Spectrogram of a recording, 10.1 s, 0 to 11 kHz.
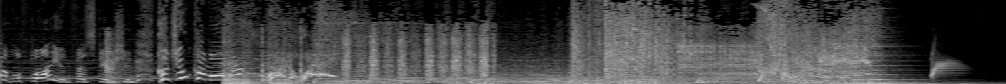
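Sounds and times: background music: 0:00.0 - 0:10.0
cartoon wall smashing and crumbling: 0:05.7 - 0:08.7.

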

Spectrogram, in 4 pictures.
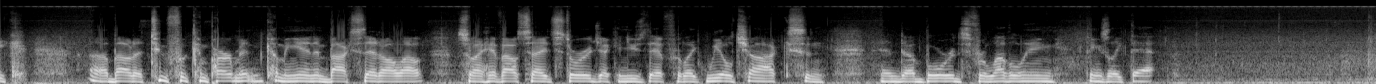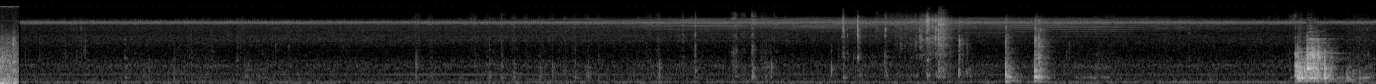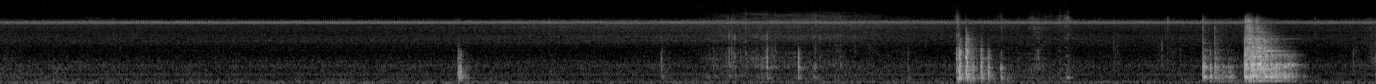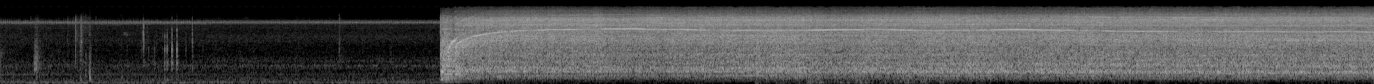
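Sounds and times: crickets chirping: 0:00.0 - 0:46.3
circular saw running: 0:45.7 - 0:55.0.

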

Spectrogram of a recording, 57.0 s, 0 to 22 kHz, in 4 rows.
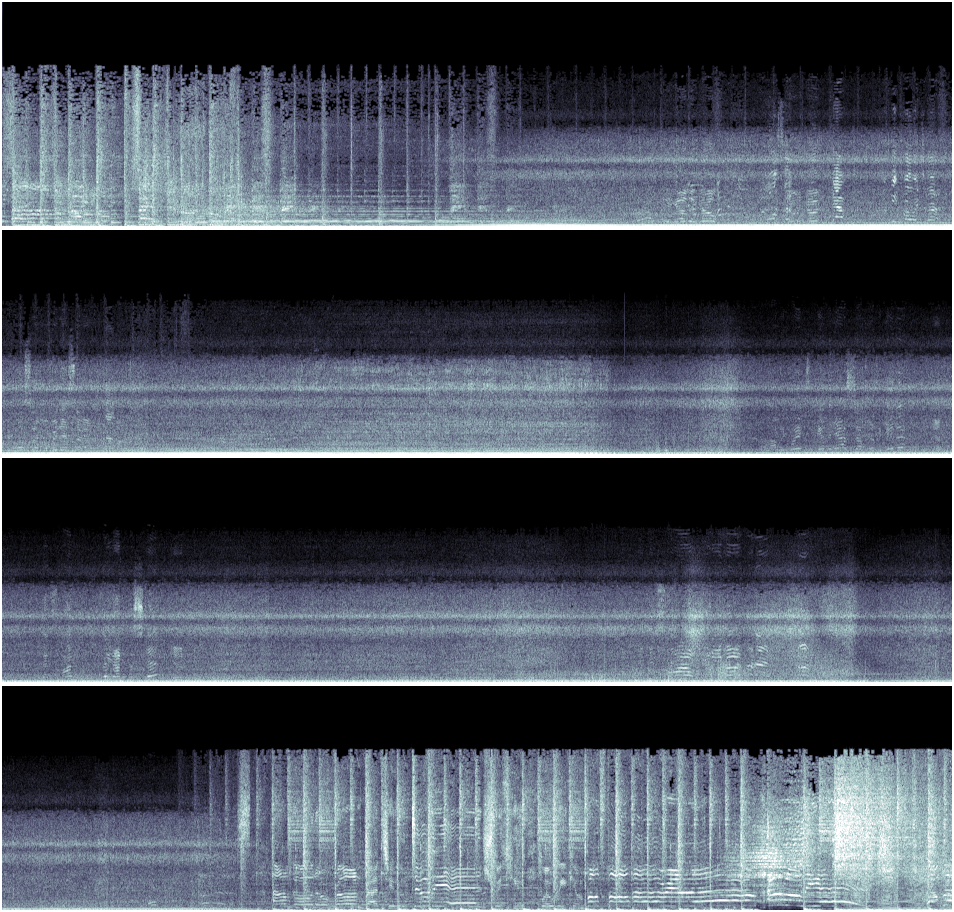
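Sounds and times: light aircraft engine drone: 0:06.1 - 0:49.7.

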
